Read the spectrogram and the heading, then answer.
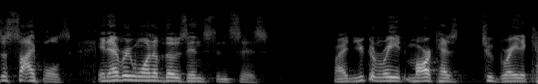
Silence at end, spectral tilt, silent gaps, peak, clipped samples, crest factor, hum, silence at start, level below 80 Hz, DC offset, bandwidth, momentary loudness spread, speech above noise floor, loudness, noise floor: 0 s; -5.5 dB/octave; none; -8 dBFS; under 0.1%; 22 dB; none; 0 s; -76 dBFS; under 0.1%; 13.5 kHz; 17 LU; 43 dB; -28 LUFS; -72 dBFS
